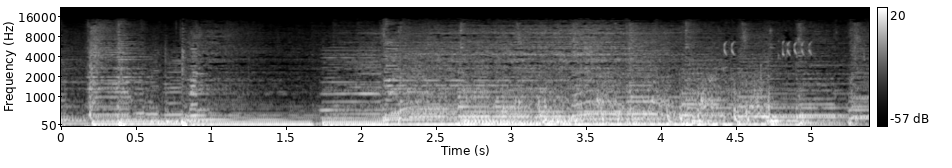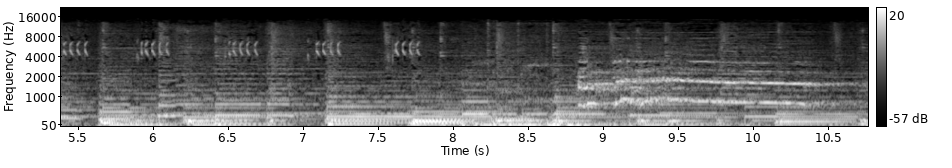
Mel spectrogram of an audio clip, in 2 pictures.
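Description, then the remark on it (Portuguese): A speckled rooster crows toward the end, its drawn-out rising call cutting through loud, dense instrumental music that fills the whole stretch. “Quando o galo carijó solta o canto do bule, pula em pé que já é hora de largar.”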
